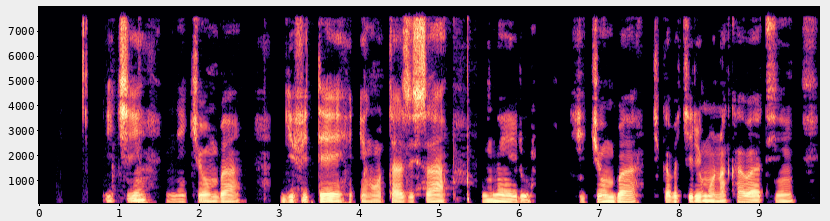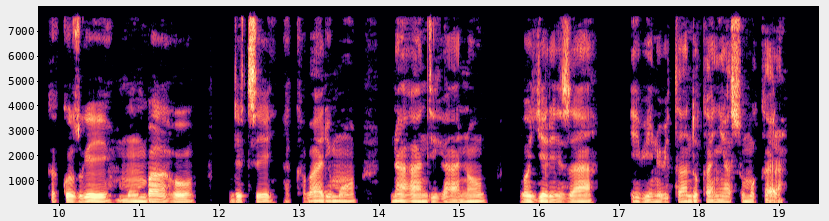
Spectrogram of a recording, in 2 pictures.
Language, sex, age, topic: Kinyarwanda, male, 25-35, finance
